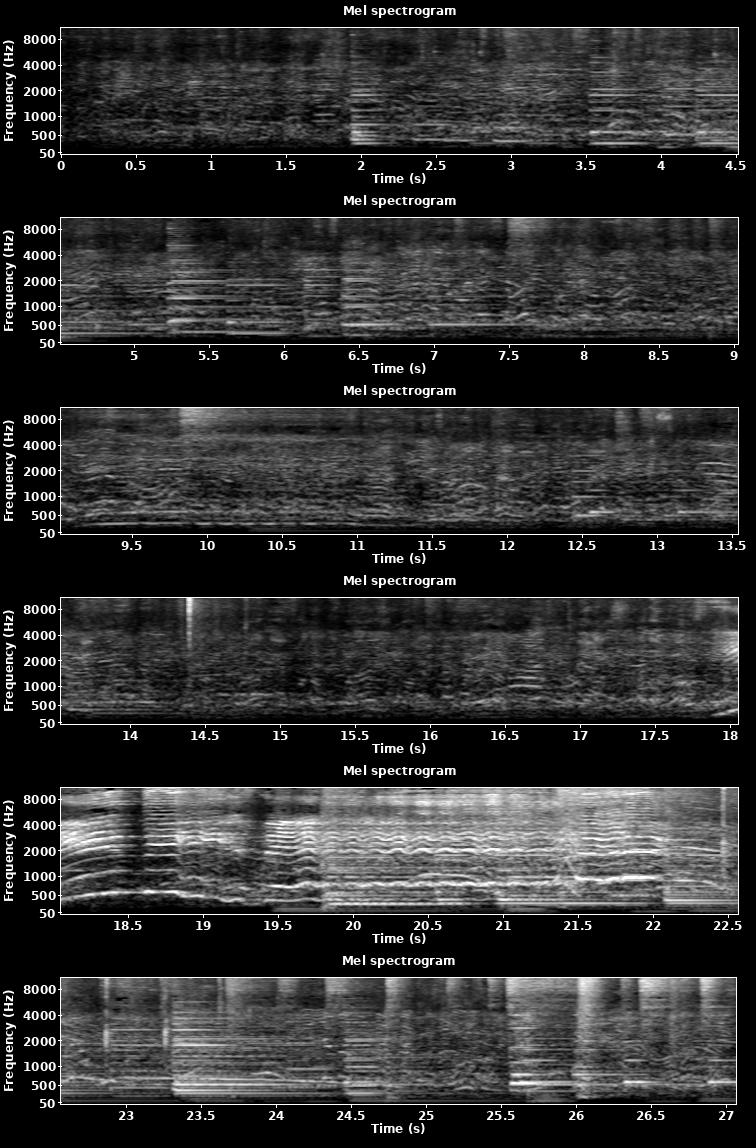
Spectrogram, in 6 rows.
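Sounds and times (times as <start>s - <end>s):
audience chatter: 0.0s - 27.0s
blues band playing: 2.0s - 8.1s, 9.3s - 14.5s, 19.4s - 27.0s
woman singing: 9.2s - 11.5s, 17.9s - 22.7s.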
